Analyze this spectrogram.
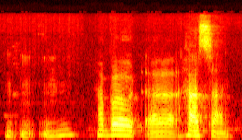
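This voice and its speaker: A man leads an English speaking class. He walks through words slowly and patiently, giving examples, in a voice of ordinary, mid-range pitch. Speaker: English teacher. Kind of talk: online language class.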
